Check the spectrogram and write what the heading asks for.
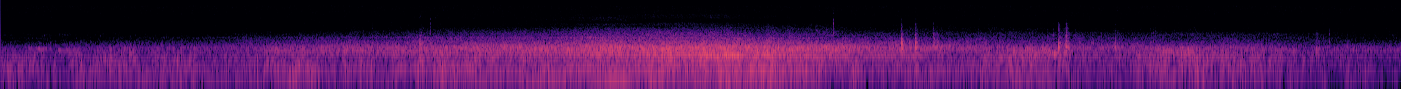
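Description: A road vehicle passing by. Its engine and tyre noise builds up to a peak about halfway through, then fades away, with a few sharp clicks near the end.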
